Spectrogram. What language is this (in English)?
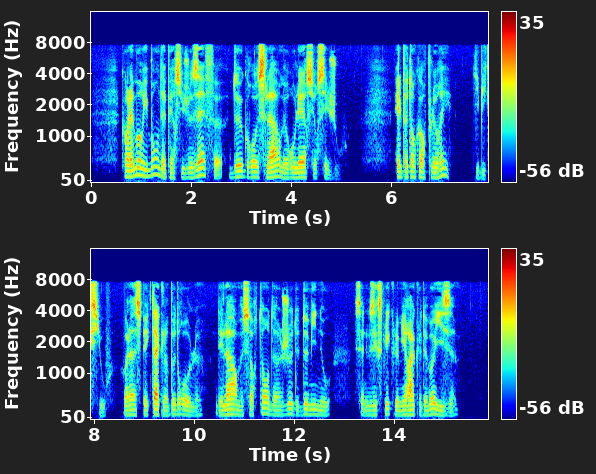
French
